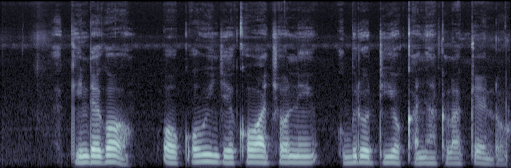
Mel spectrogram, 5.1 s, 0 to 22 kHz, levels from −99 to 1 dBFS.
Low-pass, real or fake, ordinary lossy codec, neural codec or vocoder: none; fake; none; vocoder, 44.1 kHz, 128 mel bands every 512 samples, BigVGAN v2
